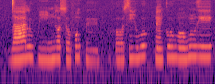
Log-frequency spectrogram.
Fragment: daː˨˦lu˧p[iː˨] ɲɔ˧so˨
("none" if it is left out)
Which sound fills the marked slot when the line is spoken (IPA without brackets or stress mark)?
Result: iː˨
